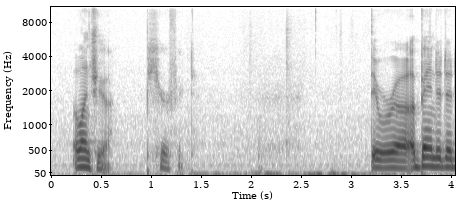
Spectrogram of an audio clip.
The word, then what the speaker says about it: Elentia: How do you pronounce that, by the way? Elentia. Elentia.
